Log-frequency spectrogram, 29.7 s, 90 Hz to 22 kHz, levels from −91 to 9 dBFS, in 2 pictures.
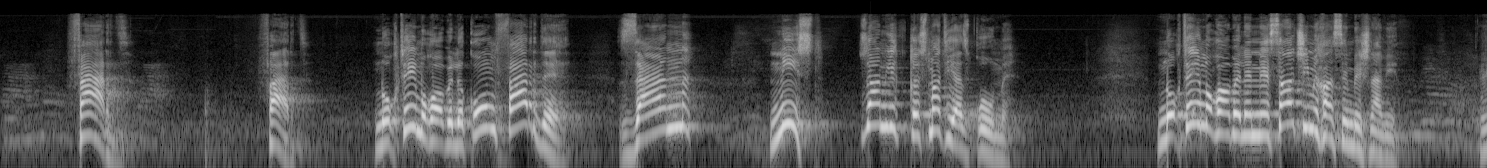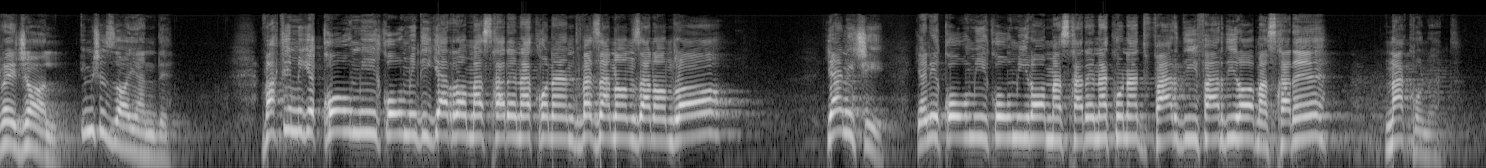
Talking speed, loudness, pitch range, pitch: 95 wpm, -15 LUFS, 225-290 Hz, 250 Hz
